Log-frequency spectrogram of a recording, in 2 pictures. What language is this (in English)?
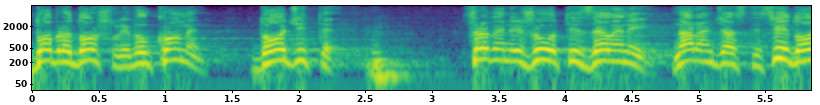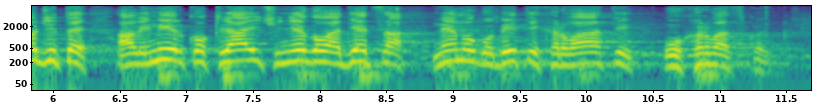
Croatian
